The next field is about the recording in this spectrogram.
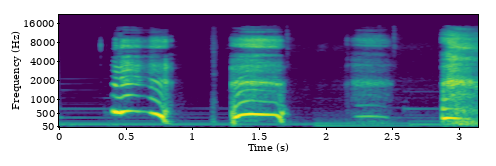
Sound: wheeze; laughing and wheezing

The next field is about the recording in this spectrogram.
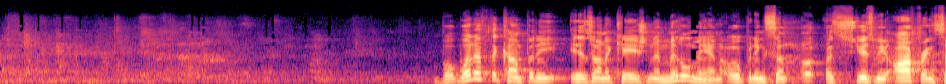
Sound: laughter

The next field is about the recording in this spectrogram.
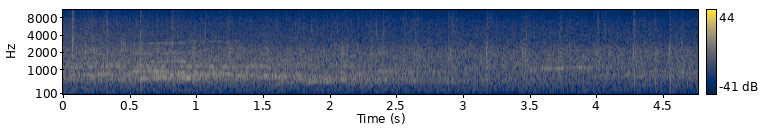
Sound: audience applauding

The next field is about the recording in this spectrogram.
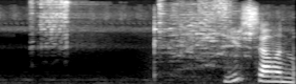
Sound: knife scraping

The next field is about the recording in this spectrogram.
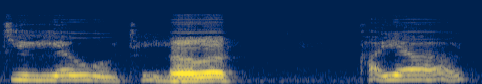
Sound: non-english speech

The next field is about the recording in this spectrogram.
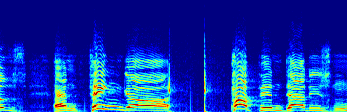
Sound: two snaps

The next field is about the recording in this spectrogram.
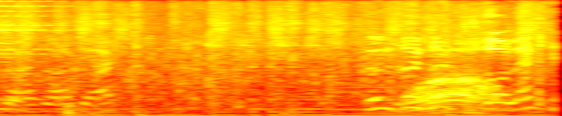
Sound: water moving

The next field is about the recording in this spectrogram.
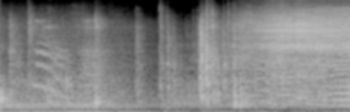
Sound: door creaks open

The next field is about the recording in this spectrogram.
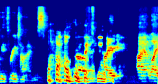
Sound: laughing

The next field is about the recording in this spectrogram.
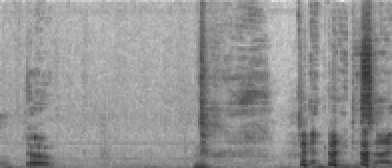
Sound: laughing

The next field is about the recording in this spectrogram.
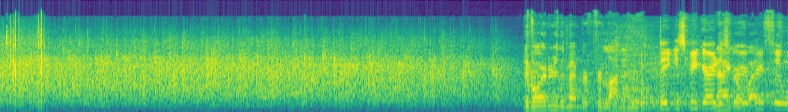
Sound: applause

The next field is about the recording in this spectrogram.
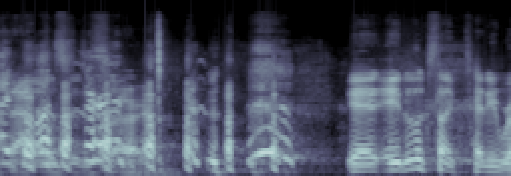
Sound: laughter

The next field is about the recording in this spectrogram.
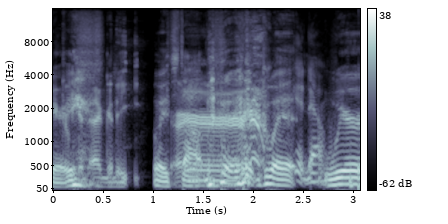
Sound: growls

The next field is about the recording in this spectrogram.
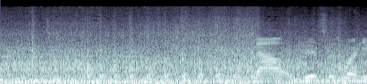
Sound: boat creaks

